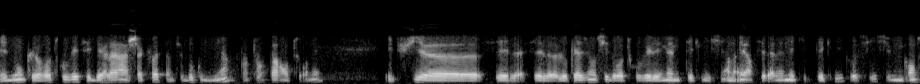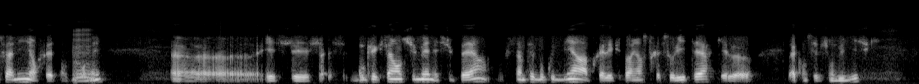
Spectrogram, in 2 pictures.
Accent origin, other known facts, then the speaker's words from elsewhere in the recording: Paris, Île-de-France, France; moved away; j'ai quitté Paris. Moi, je suis de Paris à la base, en 99, pour déménager donc à San Francisco, où j'ai vécu une douzaine d'années avec ma famille.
